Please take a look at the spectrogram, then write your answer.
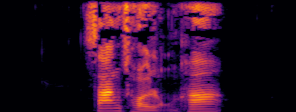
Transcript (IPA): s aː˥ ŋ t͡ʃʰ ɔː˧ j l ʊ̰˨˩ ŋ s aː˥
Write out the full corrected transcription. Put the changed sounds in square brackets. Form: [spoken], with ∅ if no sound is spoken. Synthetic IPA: s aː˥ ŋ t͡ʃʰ ɔː˧ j l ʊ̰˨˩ ŋ [h] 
